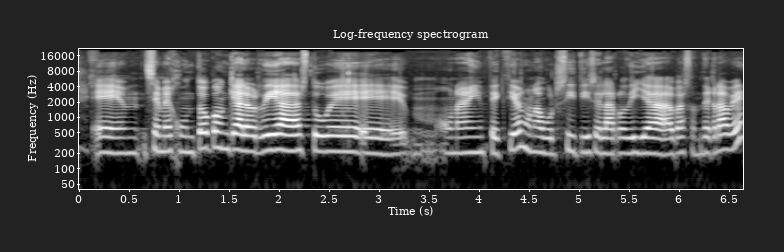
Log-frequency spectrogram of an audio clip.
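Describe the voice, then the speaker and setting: Monotone, flat intonation at a fairly slow pace over noticeable background noise. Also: woman, fairly high pitch for a woman. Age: 20s. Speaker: patient sharing experience, psychologist. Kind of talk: testimony.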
